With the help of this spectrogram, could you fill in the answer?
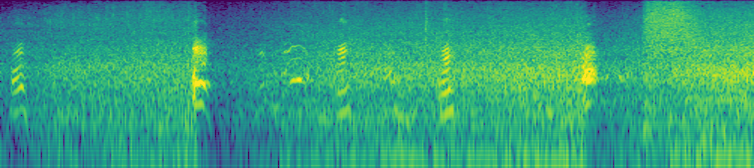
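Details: Siberian Husky Raign worked up over a ball or balloon, letting out a run of brief, sharp yips spaced under a second apart, with a louder yelp and a burst of rushing noise near the end.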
